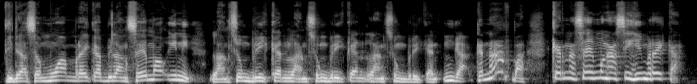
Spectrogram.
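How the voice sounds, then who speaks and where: A middle-aged male pastor preaching a sermon, telling a personal story with animated, swinging delivery. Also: fairly high pitch, fast.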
